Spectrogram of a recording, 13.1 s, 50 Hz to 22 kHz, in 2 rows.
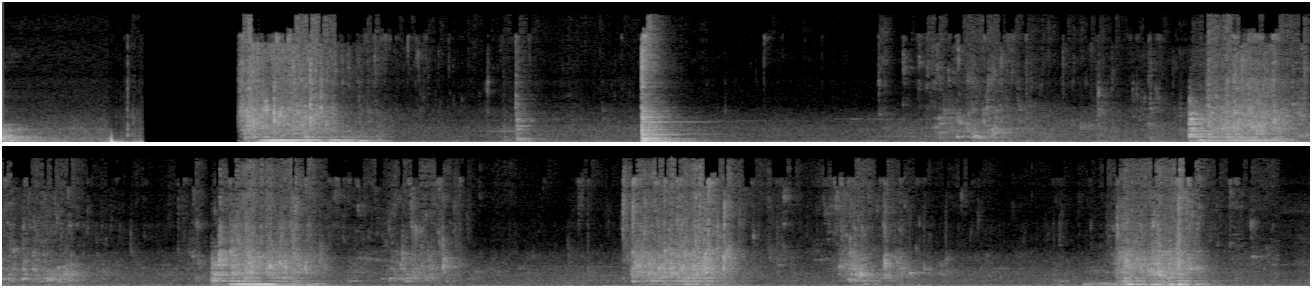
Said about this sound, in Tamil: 21 டம்ளர் தண்ணியை ஊற்றிட்டேங்க.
